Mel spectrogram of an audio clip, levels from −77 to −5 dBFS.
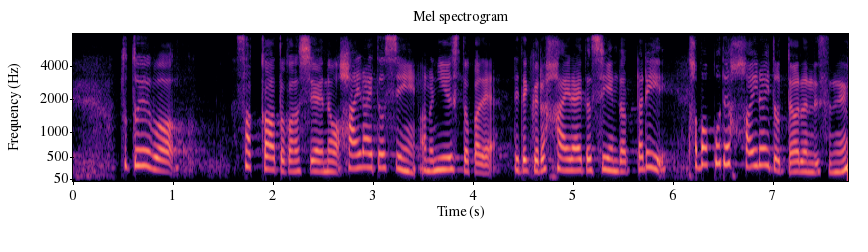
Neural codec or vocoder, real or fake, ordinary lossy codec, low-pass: codec, 16 kHz, 4 kbps, X-Codec, HuBERT features, trained on balanced general audio; fake; none; none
